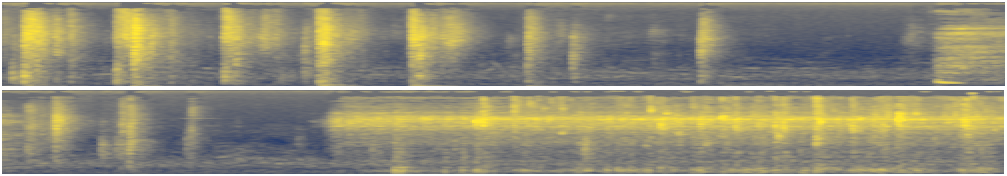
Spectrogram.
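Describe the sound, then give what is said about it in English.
Hands being washed under a running tap, preceded by a series of sharp knocks and clatters, then giving way to a steady, hissing stream of water that continues to the end. “I'm just gonna wash my hands really quick.”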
